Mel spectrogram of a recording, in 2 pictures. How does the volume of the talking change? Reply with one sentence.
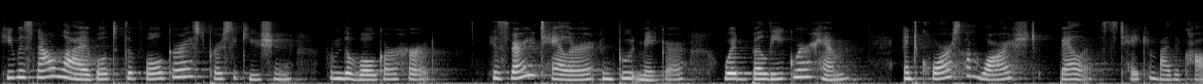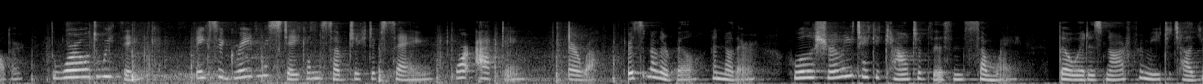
The volume of the talking stays about the same.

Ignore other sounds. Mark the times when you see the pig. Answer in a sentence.
The pig can't be heard in this clip.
